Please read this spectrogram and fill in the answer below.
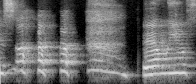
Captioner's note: chuckles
